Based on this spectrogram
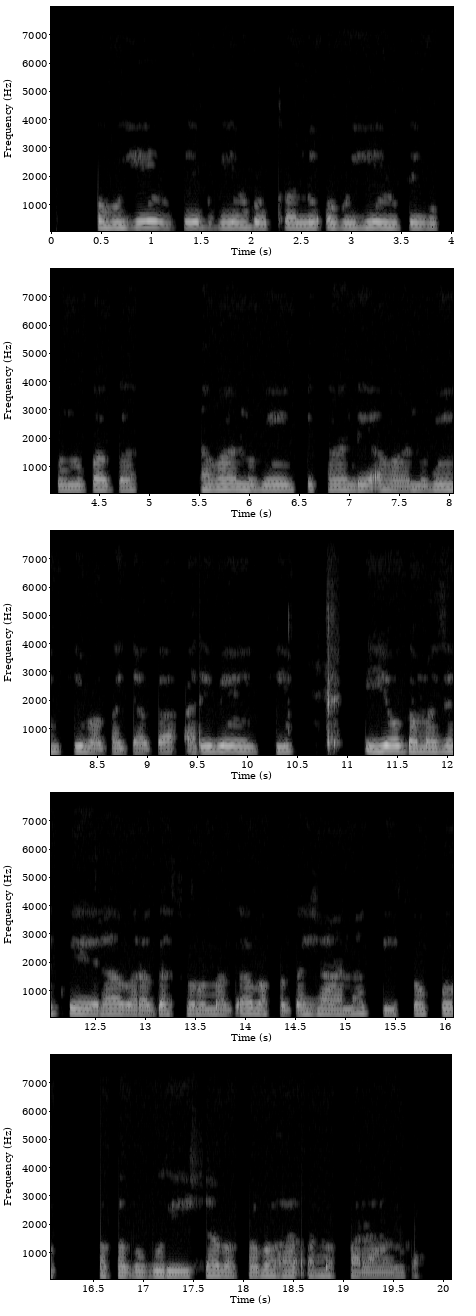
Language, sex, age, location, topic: Kinyarwanda, female, 50+, Musanze, agriculture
